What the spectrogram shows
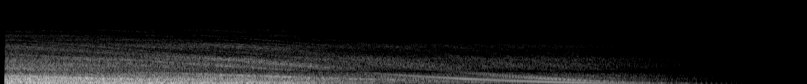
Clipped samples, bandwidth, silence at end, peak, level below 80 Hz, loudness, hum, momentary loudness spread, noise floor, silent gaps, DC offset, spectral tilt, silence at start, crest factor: under 0.1%; 5.4 kHz; 1.55 s; -8 dBFS; -32 dBFS; -27 LUFS; none; 18 LU; -70 dBFS; none; under 0.1%; -11 dB/octave; 0.05 s; 18 dB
